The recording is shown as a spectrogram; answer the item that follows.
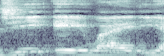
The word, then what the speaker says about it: Gaye: Gay Magazine our cuz that's spelled g a y e. I'm a Marvin Gaye. They must celebrate. g a y e, Gaye.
